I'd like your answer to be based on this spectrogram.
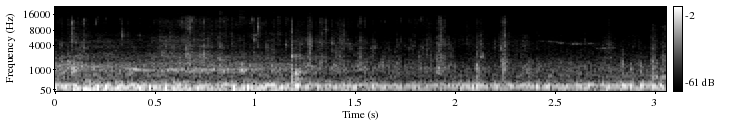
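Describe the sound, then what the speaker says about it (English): Coolant drains from a Kubota RTV900 utility vehicle into a bucket, giving a steady close-up trickling, splashing pour with a continuous low wash and no voices. "drain the coolant out without spilling it everywhere"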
